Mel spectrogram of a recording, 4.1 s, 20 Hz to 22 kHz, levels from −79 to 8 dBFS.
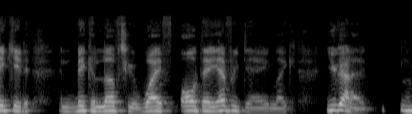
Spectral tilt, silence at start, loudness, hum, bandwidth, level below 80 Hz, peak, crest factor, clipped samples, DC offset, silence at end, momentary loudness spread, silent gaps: -6.5 dB/octave; 0 s; -29 LUFS; none; 12.5 kHz; -76 dBFS; -12 dBFS; 18 dB; under 0.1%; under 0.1%; 0 s; 15 LU; none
